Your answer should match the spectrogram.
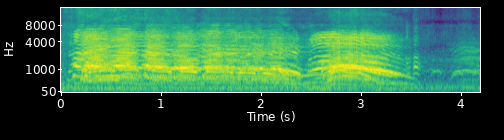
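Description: A group of young boys in a team huddle shouting a cheer together in unison, counted in beforehand: one long shout, then a second, shorter shout about two and a half seconds in.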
